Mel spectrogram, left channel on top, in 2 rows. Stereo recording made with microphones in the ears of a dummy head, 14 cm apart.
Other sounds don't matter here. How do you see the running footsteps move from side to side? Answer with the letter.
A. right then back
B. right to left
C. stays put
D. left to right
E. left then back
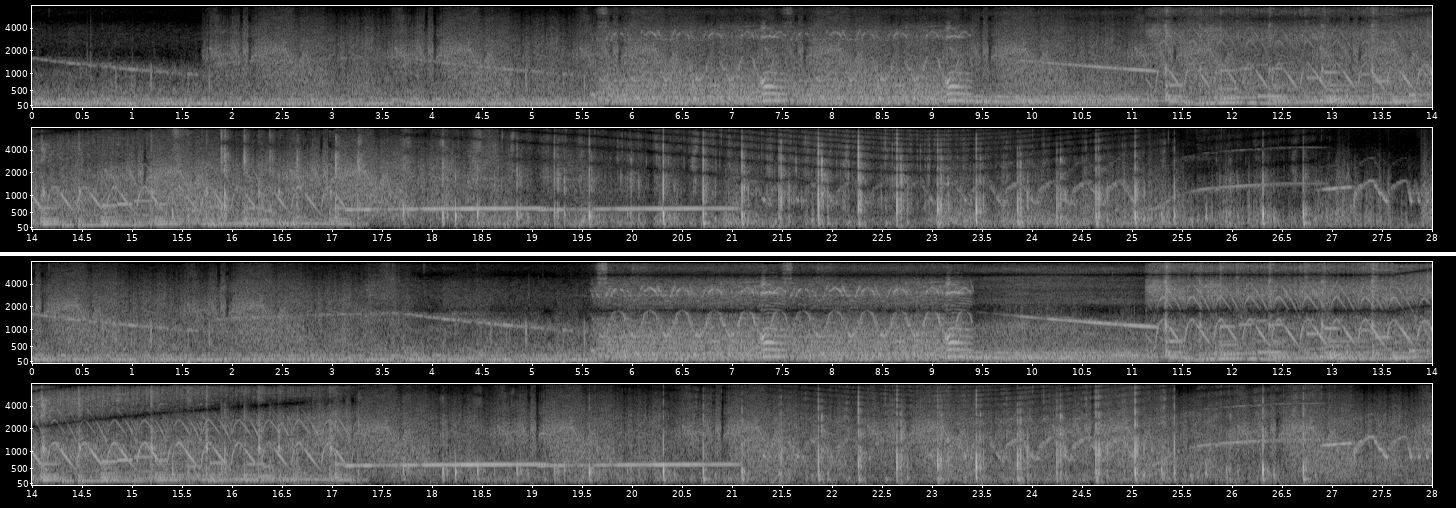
D.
